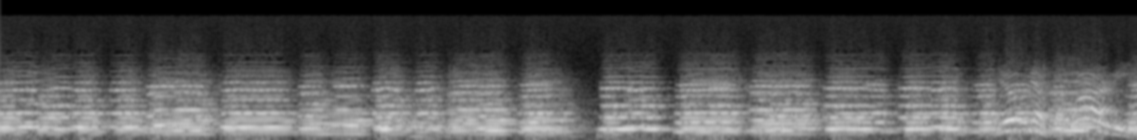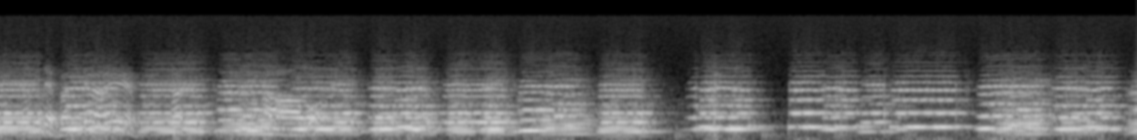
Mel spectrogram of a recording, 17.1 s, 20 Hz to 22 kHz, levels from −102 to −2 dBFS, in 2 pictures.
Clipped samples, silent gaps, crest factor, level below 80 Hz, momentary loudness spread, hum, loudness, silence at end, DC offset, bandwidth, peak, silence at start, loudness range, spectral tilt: under 0.1%; none; 14 dB; -56 dBFS; 5 LU; none; -23 LUFS; 0 s; under 0.1%; 4.9 kHz; -10 dBFS; 0 s; 2 LU; -8 dB/octave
